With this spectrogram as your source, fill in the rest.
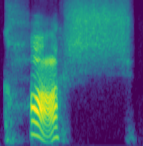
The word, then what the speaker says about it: cosh: The hyperbolic cosine, written like this and pronounced cosh, is e to the x plus e to the negative x divided by 2.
